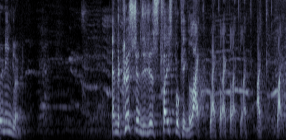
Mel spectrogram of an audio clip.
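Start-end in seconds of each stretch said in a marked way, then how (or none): 3.8-5.7 rapid-fire repeated likes, trailing softer; mock Facebook liking. Preacher mimicking Christians who only click like, mocking repetition. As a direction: mimic someone idly clicking away.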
